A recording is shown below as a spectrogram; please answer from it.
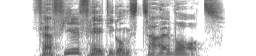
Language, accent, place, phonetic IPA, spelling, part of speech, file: German, Germany, Berlin, [fɛɐ̯ˈfiːlfɛltɪɡʊŋsˌt͡saːlvɔʁt͡s], Vervielfältigungszahlworts, noun, De-Vervielfältigungszahlworts.ogg
- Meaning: genitive singular of Vervielfältigungszahlwort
